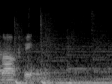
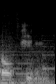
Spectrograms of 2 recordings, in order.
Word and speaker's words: roughing: perataan rating Oking namanya Tapi bacanya Raffi Jangan dibaca roughing enak jadi kalau kamu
